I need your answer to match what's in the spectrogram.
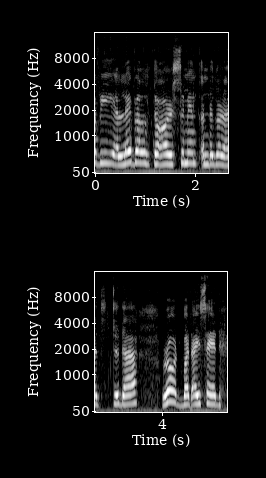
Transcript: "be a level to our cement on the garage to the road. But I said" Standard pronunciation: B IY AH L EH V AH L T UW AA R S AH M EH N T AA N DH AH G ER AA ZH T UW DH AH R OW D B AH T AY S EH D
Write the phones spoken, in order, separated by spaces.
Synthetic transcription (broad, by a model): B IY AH L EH B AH L T UW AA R S AH M EH N T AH N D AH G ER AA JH T UW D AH R OW D B AH T AY S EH D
